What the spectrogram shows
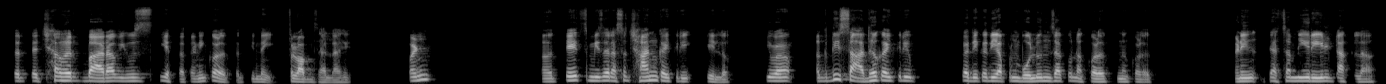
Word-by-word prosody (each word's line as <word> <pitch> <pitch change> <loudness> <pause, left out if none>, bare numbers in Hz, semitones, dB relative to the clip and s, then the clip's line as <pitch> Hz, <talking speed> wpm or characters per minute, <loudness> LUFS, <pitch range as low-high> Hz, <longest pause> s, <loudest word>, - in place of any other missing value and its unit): तर 165 - -1
त्याच्यावर 180 +2 +2 0.2
12 150 +1 +7
व्यूज 155 0 -4
येतात 160 -5 -6
आणि 140 +3 -5
कळतं, 100 -2 -2
की 105 +5 -17
नाही 120 -3 -6 0.2
फ्लॉप 120 -4 0
झालं 105 -2 -8
आहे, 105 +1 -11 0.6
पण 190 +6 +3 1.2
अ, 135 - -2
तेच 190 0 +5
मी 175 -1 +2
जर 180 0 +3
असं 165 +4 -3
छान 180 +3 +3
काहीतरी 155 -5 -1
केलं 120 -6 -7 0.4
किंवा 165 -1 +3 0.3
अगदी 160 +10 -1
साधं 185 -3 +4
काहीतरी 180 -2 +1 0.5
कधी-कधी 165 -1 +4
आपण 160 +1 +2
बोलून 155 +2 +2
जातो 160 -1 -2
कळत-नकळत 130 -2 -3 0.8
आणि 150 +2 +4 0.2
त्याचा 160 +1 -4
मी 160 0 +4
रील 155 0 +5
टाकला 130 -3 -4
155 Hz, 150 wpm, -24 LUFS, 135-175 Hz, 1.2 s, 12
